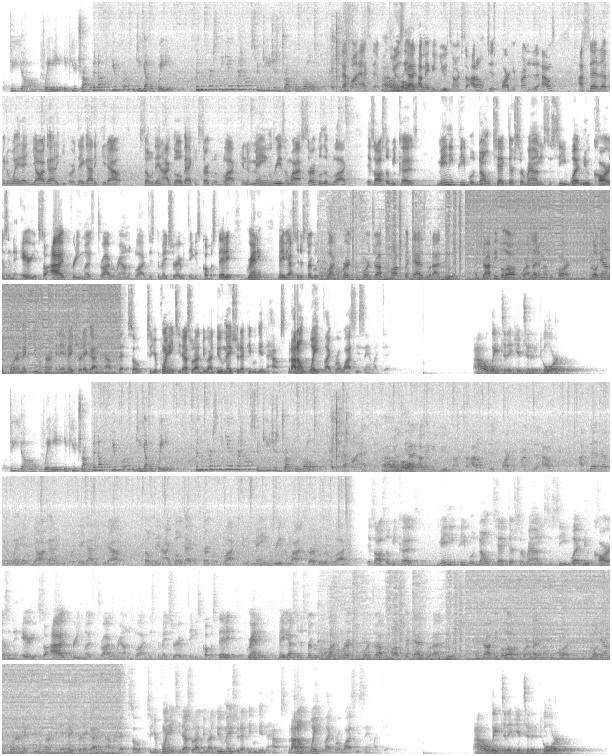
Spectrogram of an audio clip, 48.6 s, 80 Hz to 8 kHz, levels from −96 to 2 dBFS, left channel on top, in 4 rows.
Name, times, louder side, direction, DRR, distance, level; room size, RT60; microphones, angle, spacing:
voice 1, 0.2-3.4 3.9-7.0, right 1 dB, 15° right, 7 dB, 0.7 m, -42 dB
sound 1, 1.8-19.2, right 4 dB, 55° right, 1.1 m, -55 dB
voice 2, 6.8-11.0 11.5-14.5 15.0-19.0 19.5-20.5 20.9-28.9 29.2-29.5 29.8-33.5 33.8-35.7 36.1-44.2, left 8 dB, 85° left, 15 dB, 0.3 m, -40 dB
voice 3, 7.6-8.3 45.9-47.6, left 1 dB, 15° left, 6 dB, 0.8 m, -38 dB
sound 2, 19.6-33.1, right 2 dB, 70° right, 0.8 m, -55 dB
sound 3, 30.6-38.9, left 3 dB, 60° left, 0.8 m, -42 dB
11.0 x 4.7 x 6.2 m, 1.1 s
head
